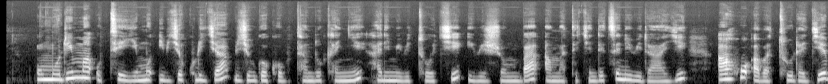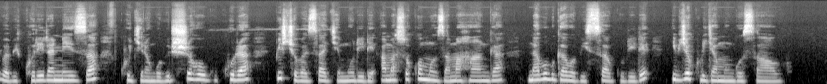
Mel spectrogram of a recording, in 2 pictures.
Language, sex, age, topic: Kinyarwanda, female, 25-35, agriculture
